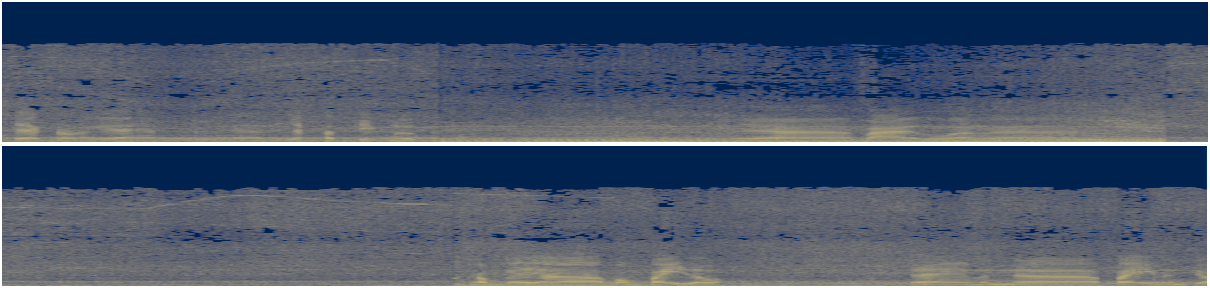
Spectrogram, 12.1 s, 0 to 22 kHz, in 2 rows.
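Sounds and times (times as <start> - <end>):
screw press motor humming: 4.4 - 12.0.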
